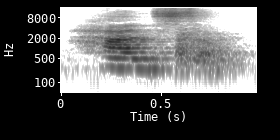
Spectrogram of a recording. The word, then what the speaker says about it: handsome: কিন্তু দেখো স্পেলিং এ আছে হ্যান্ডসাম, তাই আমরা বলি হ্যান্ডসাম, কিন্তু এখানে ডি হচ্ছে সাইলেন্ট, তাই ডি এর প্রনাউন্সিয়েশন হবে না। Slight difference, handsome, handsome.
